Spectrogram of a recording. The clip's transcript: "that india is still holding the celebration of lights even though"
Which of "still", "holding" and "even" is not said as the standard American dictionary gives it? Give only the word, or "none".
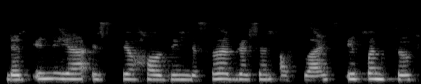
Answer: even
